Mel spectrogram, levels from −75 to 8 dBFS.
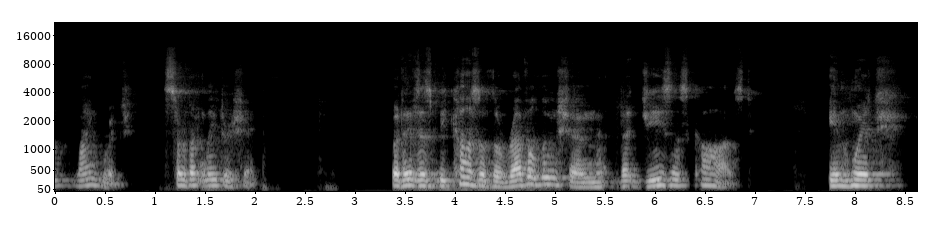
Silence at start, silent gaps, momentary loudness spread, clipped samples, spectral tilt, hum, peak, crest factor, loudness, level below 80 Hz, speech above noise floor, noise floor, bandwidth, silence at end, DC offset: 0 s; none; 16 LU; under 0.1%; -7.5 dB/octave; none; -2 dBFS; 18 dB; -20 LUFS; -52 dBFS; 61 dB; -80 dBFS; 10 kHz; 0.15 s; under 0.1%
